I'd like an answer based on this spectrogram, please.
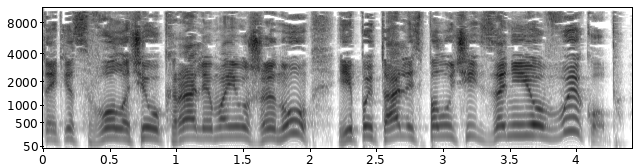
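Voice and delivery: high, loud frantic accusations; raging. Acted. Husband raging that his wife was killed, furious shout. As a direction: storm at him, climbing in fury. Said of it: "продолжал бушевать Концевич".

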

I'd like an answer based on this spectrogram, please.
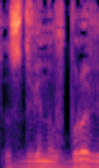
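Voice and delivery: plain reading voice

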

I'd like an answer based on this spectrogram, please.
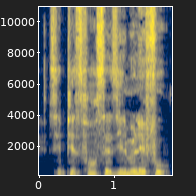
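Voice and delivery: imperious outburst; exclaimed demand. A narrator's reading. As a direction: rise to a high, loud insistence. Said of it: "s'écria Palmyrin Rosette".

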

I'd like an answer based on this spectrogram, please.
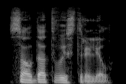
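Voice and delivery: plain reading voice

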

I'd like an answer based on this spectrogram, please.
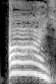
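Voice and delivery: high, loud cry of pain; pained yelp. A narrator's reading. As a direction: yelp as if struck in the eye. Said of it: "закричала от нервов".

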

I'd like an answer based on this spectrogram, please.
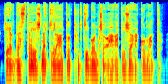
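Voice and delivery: ordinary delivery

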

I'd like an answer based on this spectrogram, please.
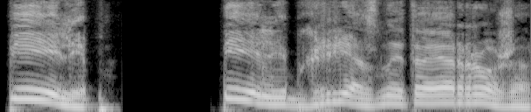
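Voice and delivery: high-pitched, scolding summons; angry calling out. A narrator's reading. Wheelwright shouting for the grimy boy, angry. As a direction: call the culprit sharply from a distance. Master angrily calls the boy.

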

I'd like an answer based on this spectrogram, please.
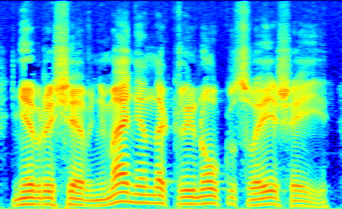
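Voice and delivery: usual speaking voice

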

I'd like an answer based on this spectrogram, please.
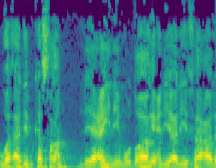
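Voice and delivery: flowing recitation of the line in the rhythm of the metre; recited verse. Shown as a demonstration. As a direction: recite it in one rhythmic sweep. Verse recited, then read slowly. (إلقاء البيت بإيقاع متصل)

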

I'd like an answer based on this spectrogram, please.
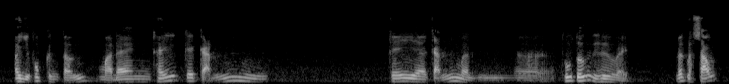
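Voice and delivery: ordinary talk, nothing marked

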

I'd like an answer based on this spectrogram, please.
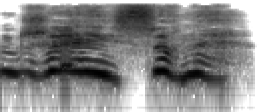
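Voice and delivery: put-on high, slow, sobbing old man's wail; old man sobs over the boy's sandals. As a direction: weep the name at his feet. Old man kisses Jack's feet.

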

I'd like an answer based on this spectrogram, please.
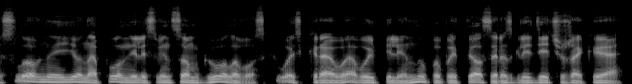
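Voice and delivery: ordinary delivery

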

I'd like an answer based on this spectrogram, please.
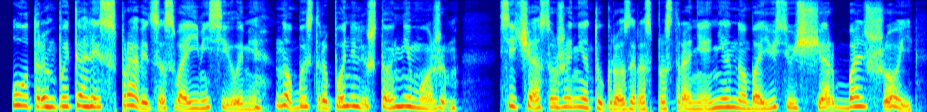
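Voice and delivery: high, strained woman's report; a distressed manager explaining; worried director. A narrator's reading. Director continues. (встревоженная директриса)

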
